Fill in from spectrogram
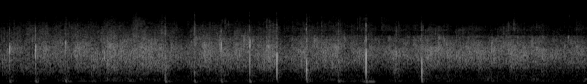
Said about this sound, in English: And we're going to celebrate them. I'm going to ask you to applaud them celebrate with them in a second. Yeah.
